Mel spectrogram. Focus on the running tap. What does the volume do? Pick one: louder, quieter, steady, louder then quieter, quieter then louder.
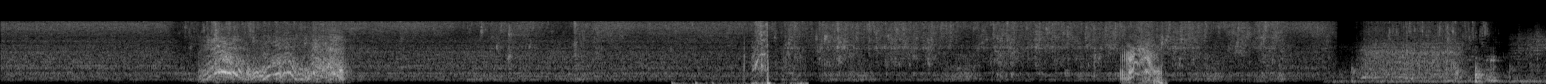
steady.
